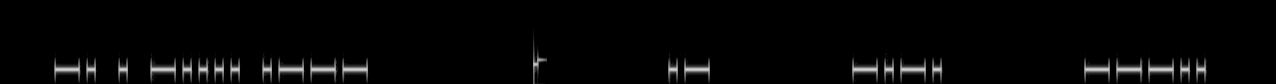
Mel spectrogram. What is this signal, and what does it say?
Morse code, heard as a keyed tone, about 15 wpm, spaced as for 9 wpm, 700 Hz. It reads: NE6J AC8
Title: USA Call Signs - 6x Character Spacing - 15wpm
